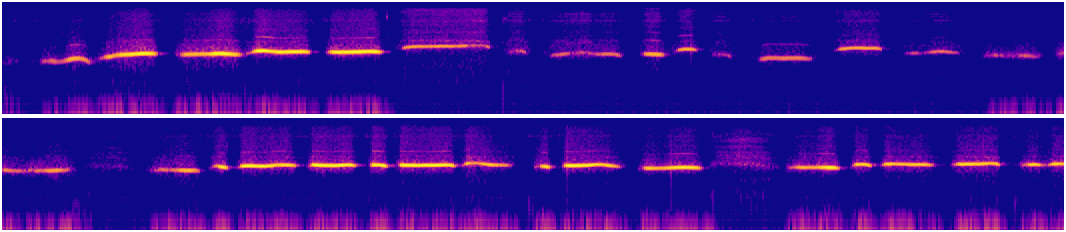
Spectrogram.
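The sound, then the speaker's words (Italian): A person whistles the Marseillaise, a clear, bright melody of many short and held notes in phrases broken by brief pauses, loud and alone without any talk. “Viene proprio voglia di fischiare la Marsigliese.”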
